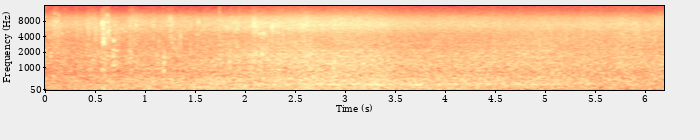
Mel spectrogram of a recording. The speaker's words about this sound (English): You can hear the sound of the waves in the distance as they crash onto the rocks and fall back again into the swell of the ocean.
